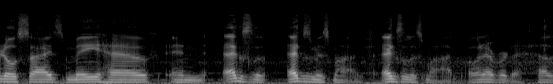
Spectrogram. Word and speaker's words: Exilus: One of those sides may have an Exilus mod, or whatever the hell it's called.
